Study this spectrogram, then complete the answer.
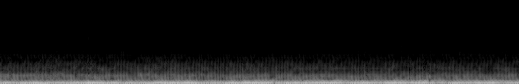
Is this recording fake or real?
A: fake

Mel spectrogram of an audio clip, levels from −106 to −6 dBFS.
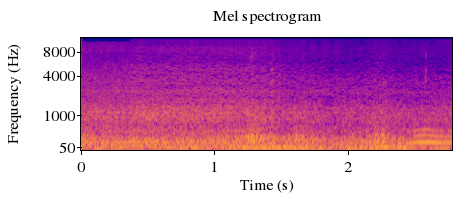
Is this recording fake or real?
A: real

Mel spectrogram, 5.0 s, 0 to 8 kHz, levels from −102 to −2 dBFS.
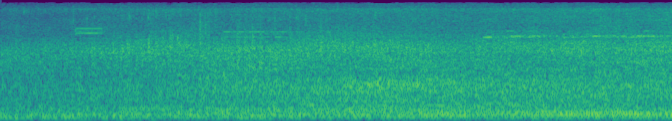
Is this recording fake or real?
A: real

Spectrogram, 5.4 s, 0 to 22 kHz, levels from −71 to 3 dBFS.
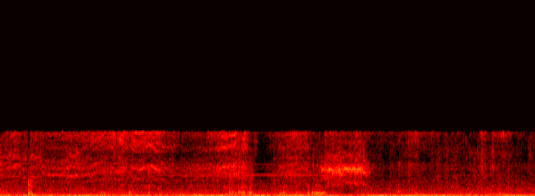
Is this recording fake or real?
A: fake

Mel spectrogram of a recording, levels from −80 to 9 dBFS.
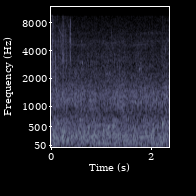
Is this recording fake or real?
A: real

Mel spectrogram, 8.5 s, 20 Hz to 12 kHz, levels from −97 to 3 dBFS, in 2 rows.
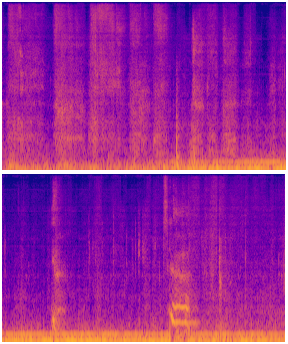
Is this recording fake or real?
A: fake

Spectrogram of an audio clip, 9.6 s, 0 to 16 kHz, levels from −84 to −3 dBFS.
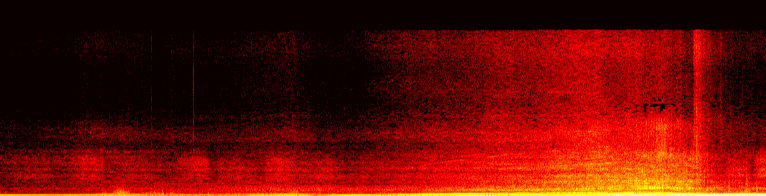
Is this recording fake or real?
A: real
